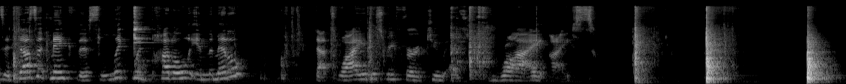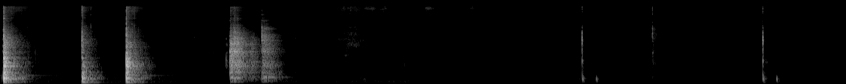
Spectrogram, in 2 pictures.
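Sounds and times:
hammer striking dry ice in paper: 6.4s - 7.4s.

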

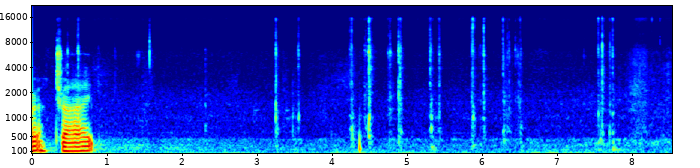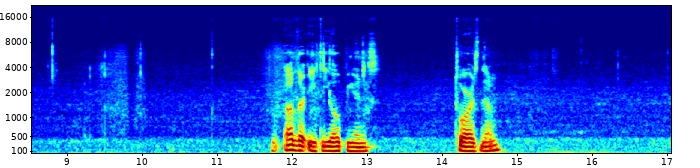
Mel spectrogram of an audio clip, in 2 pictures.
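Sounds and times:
typing on a computer keyboard: 4.2s - 6.6s, 7.4s - 7.9s.

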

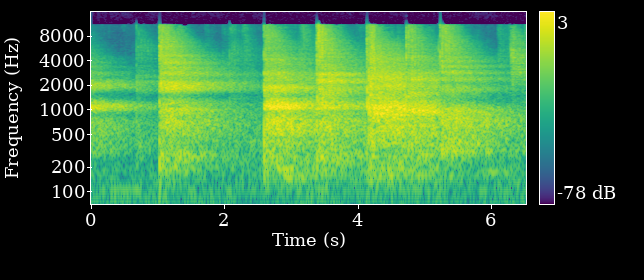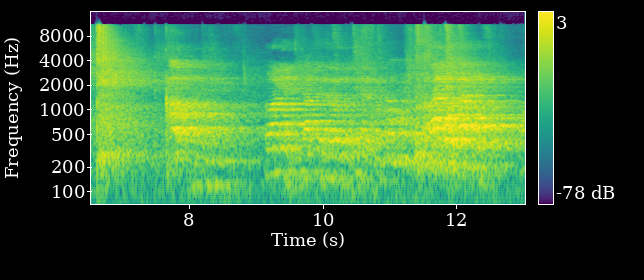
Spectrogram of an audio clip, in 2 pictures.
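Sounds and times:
paddles hitting plastic ball: 0.0s - 7.8s.

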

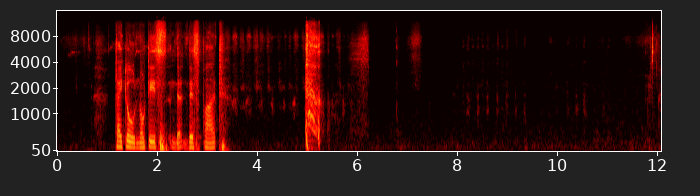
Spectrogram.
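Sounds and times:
stylus scratching on pen tablet: 2.0s - 6.1s, 7.9s - 11.6s.

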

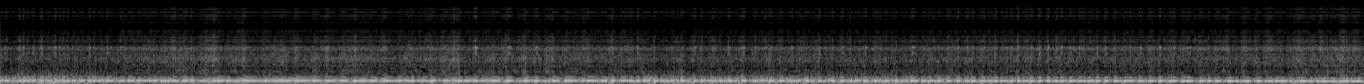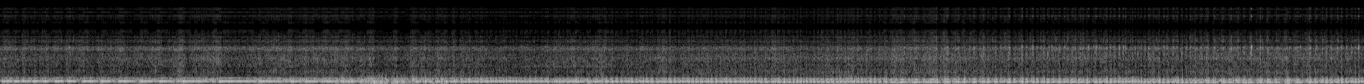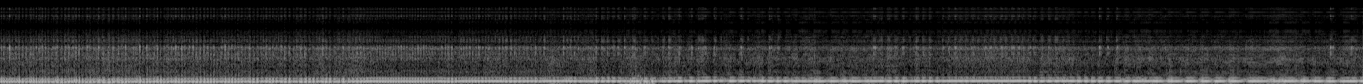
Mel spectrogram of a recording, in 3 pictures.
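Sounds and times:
drone motors and propellers buzzing: 0.0s - 40.9s.

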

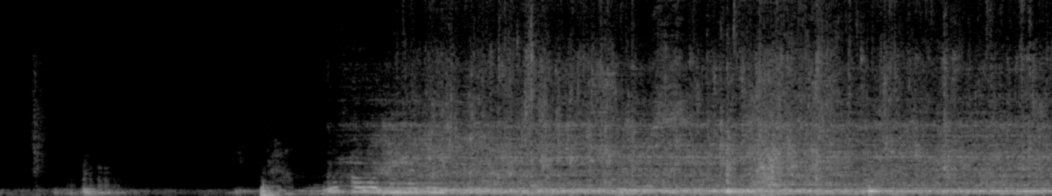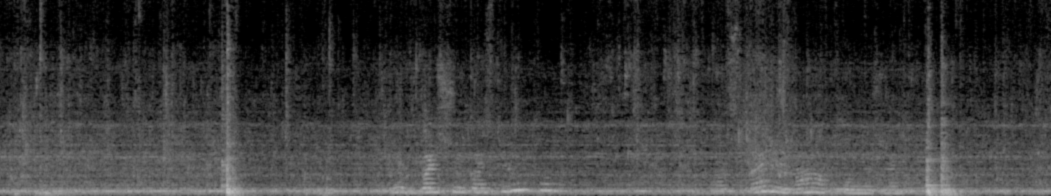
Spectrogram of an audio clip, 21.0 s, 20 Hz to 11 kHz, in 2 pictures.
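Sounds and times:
tap running into sink: 7.1s - 9.6s, 10.2s - 14.9s, 19.6s - 20.6s.

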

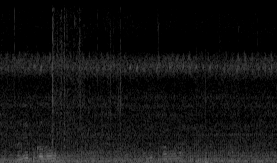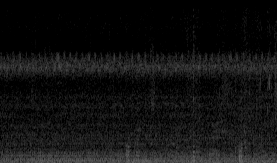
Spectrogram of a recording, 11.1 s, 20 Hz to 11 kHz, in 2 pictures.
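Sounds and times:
crickets trilling: 0.0s - 11.0s
steady low rumble: 0.0s - 11.0s.

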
